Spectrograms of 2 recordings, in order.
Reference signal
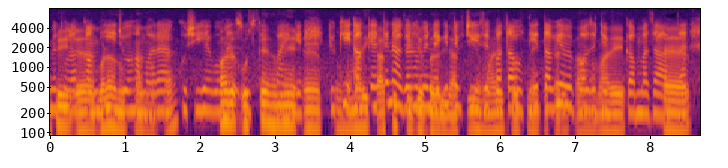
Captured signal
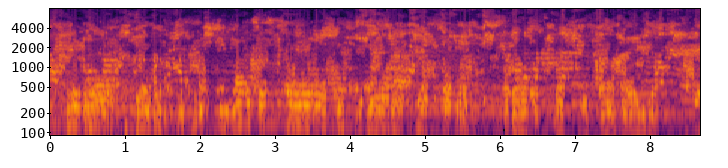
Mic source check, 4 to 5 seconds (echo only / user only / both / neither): echo only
